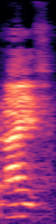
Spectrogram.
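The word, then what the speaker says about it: knife: एक वर्ड है हमारा नाइफ के एन आई ए इसका के साइलेंट है पढ़ते क्या है इसका नाइफ तो नाइफ के स्पेलिंग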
